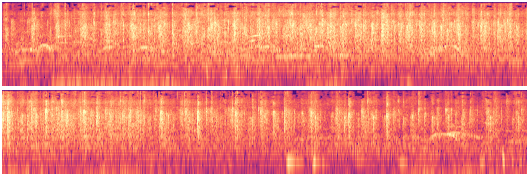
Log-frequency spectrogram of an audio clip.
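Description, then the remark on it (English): Sustained, loud applause from a large audience clapping to give God praise, a dense wash of many hands clapping steadily for about sixteen seconds, with faint voices and cheers mixed in underneath. “Clap your hands again and give God praise.”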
